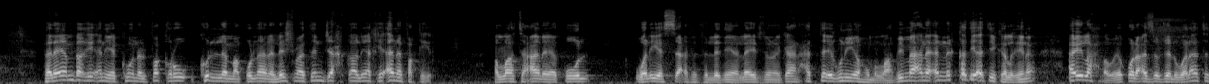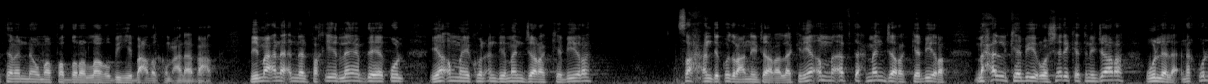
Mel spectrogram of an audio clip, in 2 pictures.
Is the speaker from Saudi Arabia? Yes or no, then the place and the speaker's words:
yes; Saudi Arabia; احنا نحمد الله تعالى عندنا في السعوديه التعليم بالمجان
